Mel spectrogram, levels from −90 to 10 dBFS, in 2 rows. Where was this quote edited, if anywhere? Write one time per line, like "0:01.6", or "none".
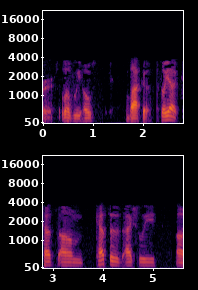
0:02.3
